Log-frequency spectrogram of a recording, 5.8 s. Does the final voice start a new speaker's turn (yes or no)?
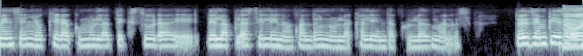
no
